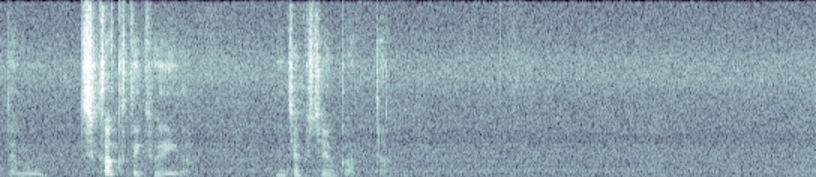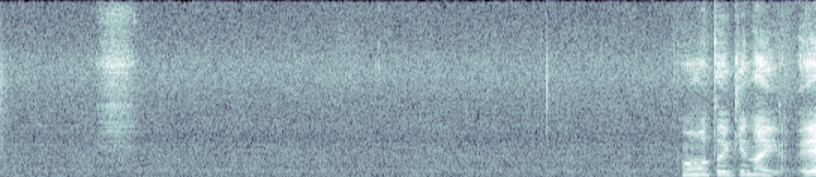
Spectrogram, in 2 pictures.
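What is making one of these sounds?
A young woman talks casually and softly, close to a microphone.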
